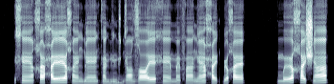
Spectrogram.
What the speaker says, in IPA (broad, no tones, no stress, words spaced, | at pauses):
xɛ̃ːχæħɛːχɛ̃ː ɡ͡bɛ̃ːkãbʲə̃bʲə ɡɛ̃ːzˤɛːhɛ̃ː mæ̃fãːɡæ̃ħɛː k͡pʏχæ | məːχæ ʃã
